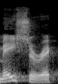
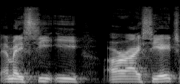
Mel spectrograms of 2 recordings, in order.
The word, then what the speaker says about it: Macerich: This was in Macerich. I think that's how you pronounce it. M-A-C-E-R-I-C-H. Macerich, maybe? Maybe Macerich, if we're getting old-school Greek on it, maybe. But let's go with Macerich.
